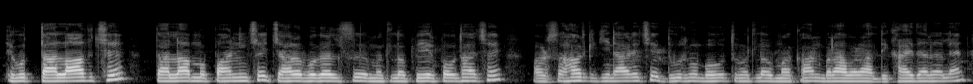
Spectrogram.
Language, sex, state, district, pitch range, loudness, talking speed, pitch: Magahi, male, Bihar, Samastipur, 150-165 Hz, -17 LUFS, 185 wpm, 155 Hz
